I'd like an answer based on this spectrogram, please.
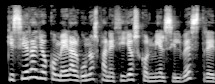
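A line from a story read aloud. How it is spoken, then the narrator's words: Plain. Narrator (Spanish): dijo un día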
